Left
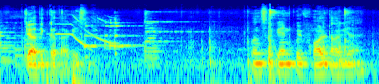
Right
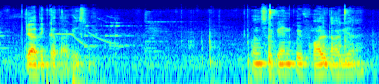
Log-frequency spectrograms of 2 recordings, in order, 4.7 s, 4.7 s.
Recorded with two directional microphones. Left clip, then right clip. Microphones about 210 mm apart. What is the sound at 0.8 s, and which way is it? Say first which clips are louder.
Music: left 6 dB; 45° left (ahead or behind).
